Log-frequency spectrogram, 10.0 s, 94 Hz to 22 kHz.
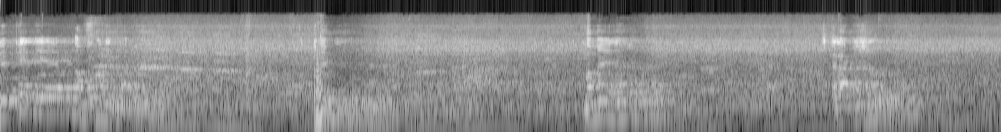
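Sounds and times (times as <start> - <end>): man speaking into a microphone: 0.0 - 1.8, 5.8 - 7.0, 8.2 - 9.3
steady low hum: 0.0 - 10.0.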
